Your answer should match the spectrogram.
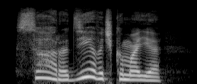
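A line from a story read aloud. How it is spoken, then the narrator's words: Exclaiming. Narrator (Russian): воскликнула Гвен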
